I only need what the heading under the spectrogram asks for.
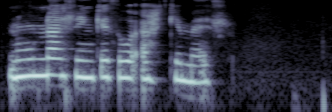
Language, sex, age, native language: Icelandic, female, 8, Icelandic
